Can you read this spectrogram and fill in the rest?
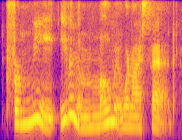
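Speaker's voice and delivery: ordinary talk, nothing marked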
